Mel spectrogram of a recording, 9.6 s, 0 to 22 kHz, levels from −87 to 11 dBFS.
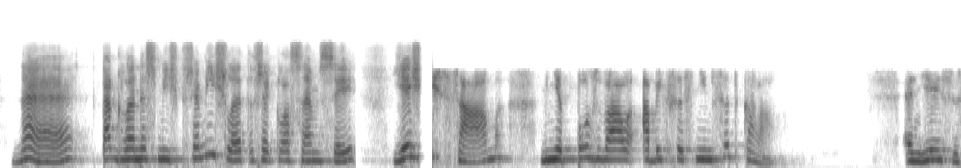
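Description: A handover gap at 4.18 to 4.32 s cuts the speech to silence for 140 ms while the call switches networks and no speech frames get through. A fallback to narrowband follows at 4.32 s and lasts to the end. The wideband HD Voice coding, which sounds clear up to then, is replaced by an older narrowband codec, so everything above 4 kHz is gone and the speech sounds duller and rougher.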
